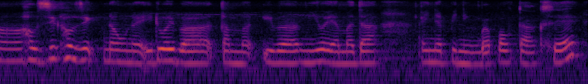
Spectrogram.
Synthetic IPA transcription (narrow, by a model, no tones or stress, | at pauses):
ɦɐwzik̚hɐwzik̚nɐwnɐiɾojbɐtɐmɐk̚ibɐmiojɐmɐdɐ | ɐjnɐpiniŋbɐpawtak̚se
